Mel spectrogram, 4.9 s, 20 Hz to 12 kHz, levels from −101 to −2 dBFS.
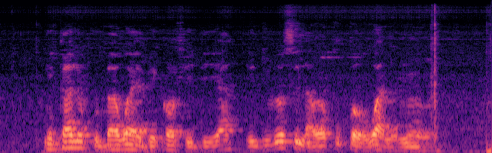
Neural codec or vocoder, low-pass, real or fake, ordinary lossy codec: none; 10.8 kHz; real; none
